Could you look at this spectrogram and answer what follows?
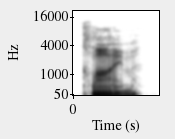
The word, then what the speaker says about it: climb: They are not pronounced at all, like the letter B at the end of the word climb.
